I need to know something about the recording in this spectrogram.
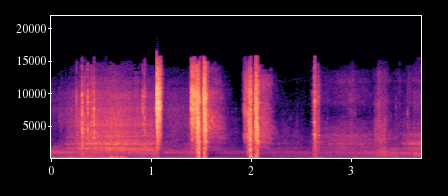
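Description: A nail gun fires sharply several times.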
